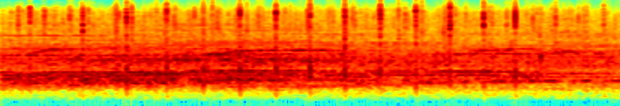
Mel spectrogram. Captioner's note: applause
